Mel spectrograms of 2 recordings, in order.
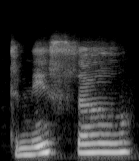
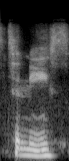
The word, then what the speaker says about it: Denise: county housing authority to deniso i'm probably saying your name wrong if you could unmute yourself it's denise the o is just there because of the last name oh okay i'm sorry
